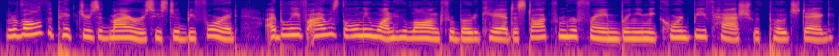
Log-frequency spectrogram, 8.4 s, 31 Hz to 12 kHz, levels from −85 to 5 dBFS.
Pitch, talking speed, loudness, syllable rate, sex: 230 Hz, 245 wpm, -18 LUFS, 6.4 syllables/s, female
